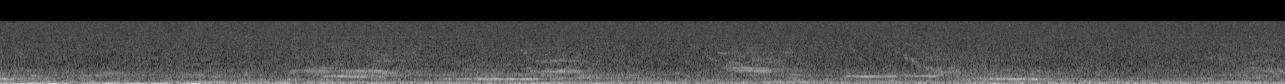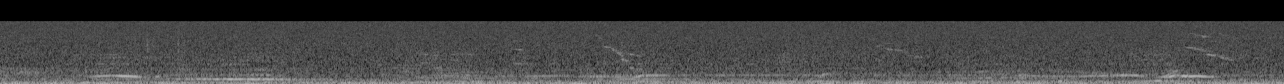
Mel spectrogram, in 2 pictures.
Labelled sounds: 7.2	7.6	humpback whale, 0.80 to 1.1 kHz
24.7	25.2	humpback whale, 1.1 to 2.2 kHz

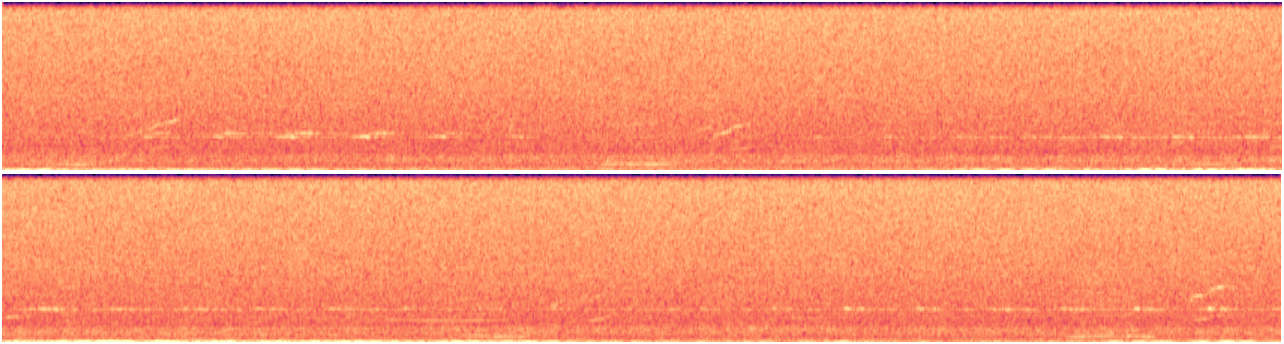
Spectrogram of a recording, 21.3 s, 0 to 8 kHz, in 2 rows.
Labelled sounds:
1.2	1.5	humpback whale, 1.9 to 2.5 kHz
5.9	6.3	humpback whale, 1.6 to 2.3 kHz
14.1	14.4	humpback whale, 0.93 to 1.1 kHz
19.5	19.7	humpback whale, 1.6 to 1.7 kHz
20.7	21.0	humpback whale, 2.4 to 2.7 kHz

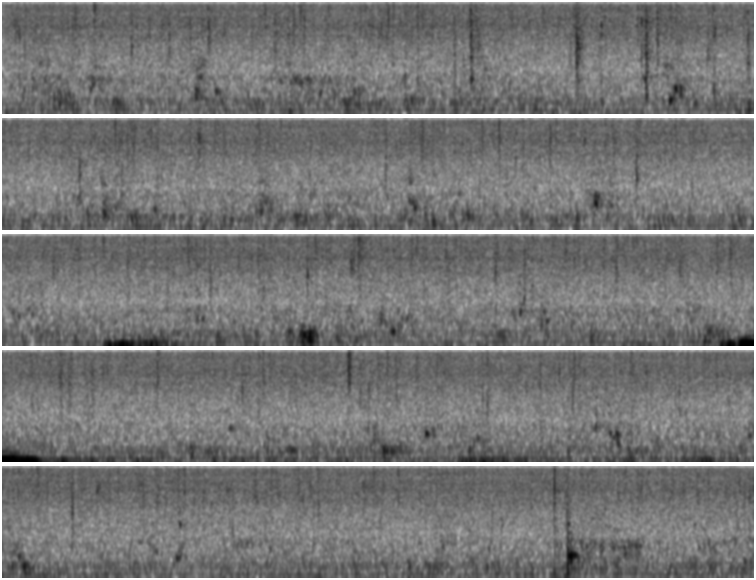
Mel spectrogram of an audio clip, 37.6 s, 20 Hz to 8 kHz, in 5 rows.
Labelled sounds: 2.9	3.1	humpback whale, 0.78 to 1.0 kHz

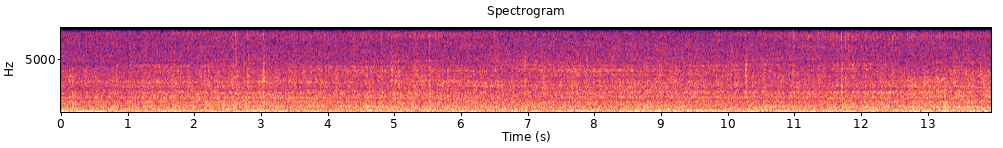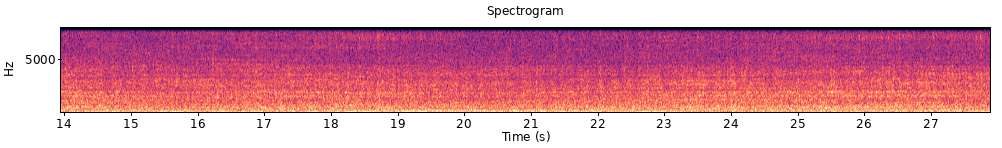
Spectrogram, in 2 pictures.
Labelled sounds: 1.0	1.4	vessel noise, 4.3 to 4.6 kHz

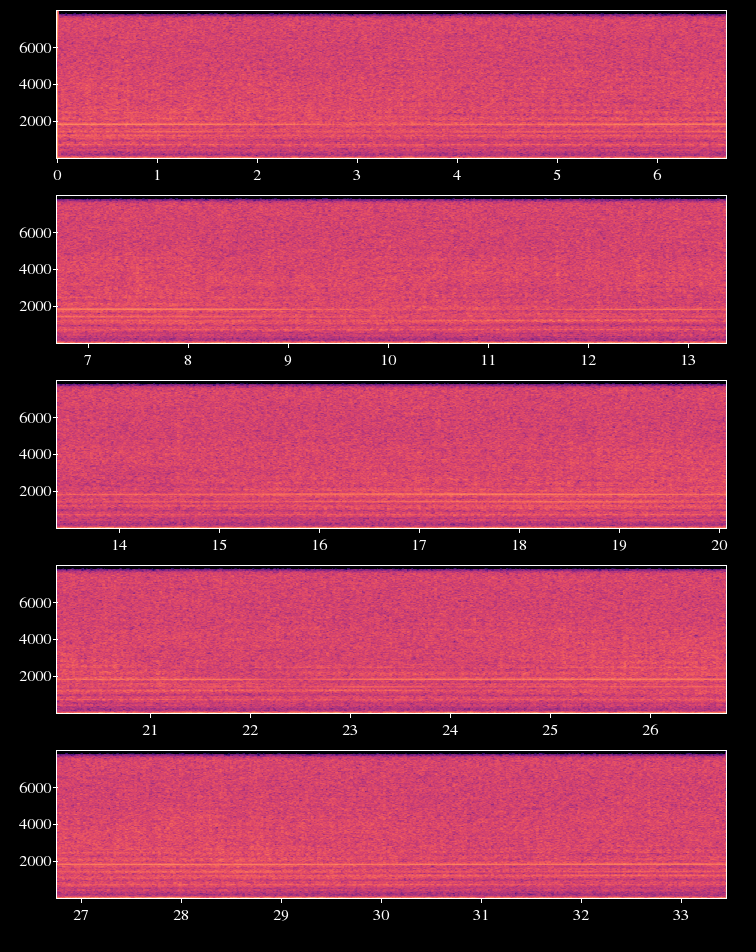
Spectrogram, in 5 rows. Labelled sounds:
0.0	0.8	vessel noise, 1.4 to 1.9 kHz
12.1	12.5	vessel noise, 1.8 to 1.9 kHz

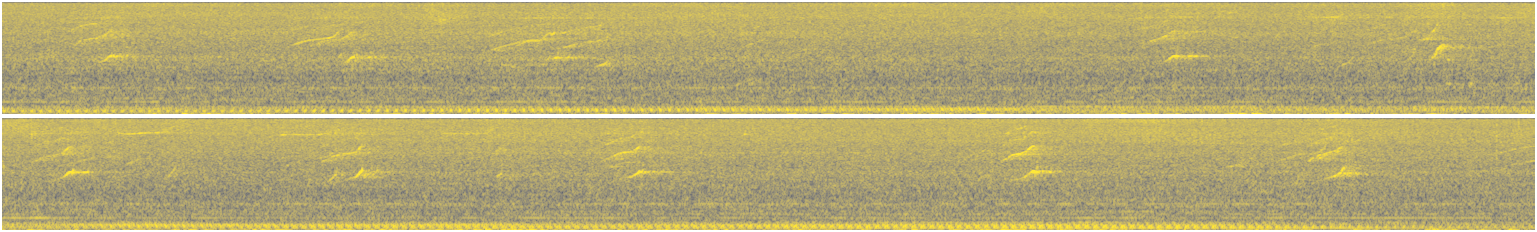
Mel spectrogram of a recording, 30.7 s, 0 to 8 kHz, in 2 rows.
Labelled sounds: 0.7	1.3	killer whale, southern resident, 1.5 to 4.4 kHz
2.9	3.8	killer whale, southern resident, 1.3 to 3.5 kHz
4.8	6.1	killer whale, southern resident, 1.3 to 4.2 kHz
11.4	12.1	killer whale, southern resident, 1.5 to 3.6 kHz
14.0	14.7	killer whale, southern resident, 1.4 to 4.3 kHz
15.6	16.3	killer whale, southern resident, 1.5 to 4.5 kHz
18.0	19.1	killer whale, southern resident, 1.4 to 5.2 kHz
21.3	21.9	killer whale, southern resident, 1.4 to 4.7 kHz
25.3	25.9	killer whale, southern resident, 1.5 to 6.2 kHz
28.3	29.0	killer whale, southern resident, 1.5 to 5.3 kHz

